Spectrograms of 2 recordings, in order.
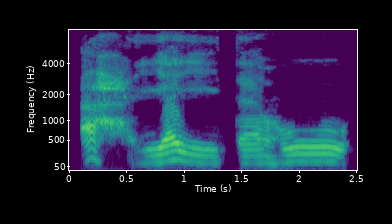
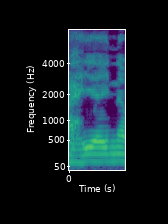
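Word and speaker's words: أَحْيَيْتَهُ: ওয়া উনসানা ওয়া যাকারিনা ওয়া উনসানা আল্লাহুম্মা মান আহইয়াইতাহু। আহ আহ হার উচ্চারণ ঠিকভাবে করতে হবে। অনেকে আহিয়াইনা বললে, এটাও আহিয়াইনা বললে অর্থ পরিবর্তন হয়ে যাবে।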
